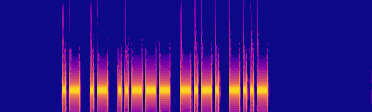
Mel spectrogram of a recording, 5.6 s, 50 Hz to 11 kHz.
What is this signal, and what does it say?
Morse code, heard as a keyed tone, about 22 wpm, 700 Hz. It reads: AA2CX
